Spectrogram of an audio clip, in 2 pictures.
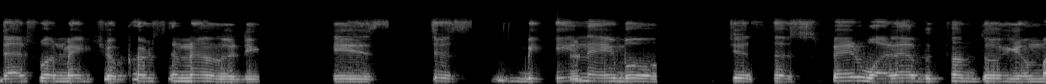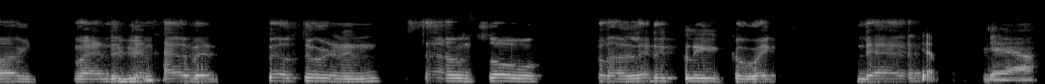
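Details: Adult man born with cerebral palsy, a wheelchair user with physical limitations, for whom speaking is noted to be hard; dysarthria (cerebral palsy).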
